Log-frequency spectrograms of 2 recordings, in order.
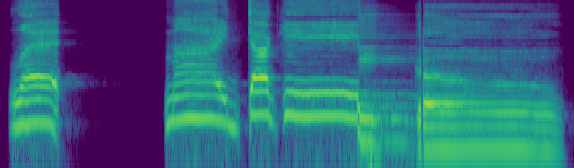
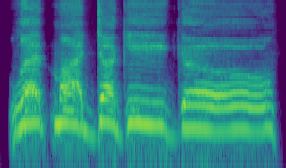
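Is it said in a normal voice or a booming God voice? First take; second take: God voice; normal. First: It is said in a booming God voice. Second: It is said in a normal voice.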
